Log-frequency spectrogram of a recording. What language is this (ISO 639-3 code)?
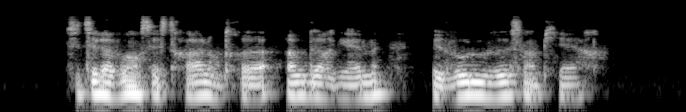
fra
